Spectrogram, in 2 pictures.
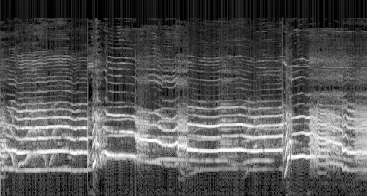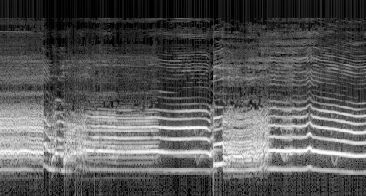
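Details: Siberian Husky giving a series of sustained, harmonic howls, each lasting a few seconds and separated by short breaks, pitch sliding up and down in wavering, mournful phrases throughout.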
